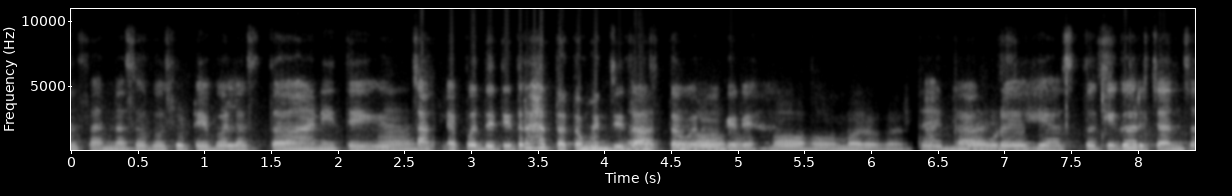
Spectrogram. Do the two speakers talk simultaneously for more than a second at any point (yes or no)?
yes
